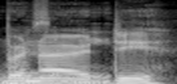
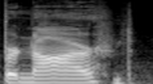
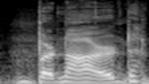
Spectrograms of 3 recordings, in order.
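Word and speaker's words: Bernarde: In France, that just means you actually pronounce the last letter when Bernard instead of Bernard. Nice. Okay, it would be Bernard.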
